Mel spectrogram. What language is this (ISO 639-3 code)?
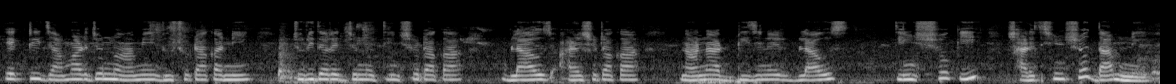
ben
